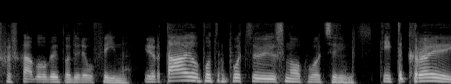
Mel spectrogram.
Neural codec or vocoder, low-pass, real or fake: codec, 16 kHz, 0.5 kbps, X-Codec, HuBERT features, trained on general audio; 7.2 kHz; fake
